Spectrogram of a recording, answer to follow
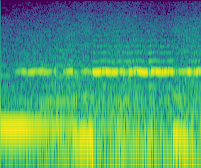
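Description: Electronic logo-intro music: a high synth tone held over a fading low tone, with two short low notes about a second apart.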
